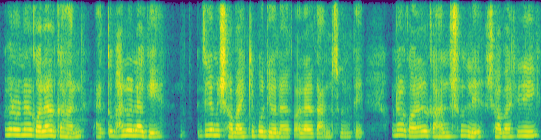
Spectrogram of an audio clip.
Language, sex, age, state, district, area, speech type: Bengali, female, 18-30, West Bengal, Jalpaiguri, rural, spontaneous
